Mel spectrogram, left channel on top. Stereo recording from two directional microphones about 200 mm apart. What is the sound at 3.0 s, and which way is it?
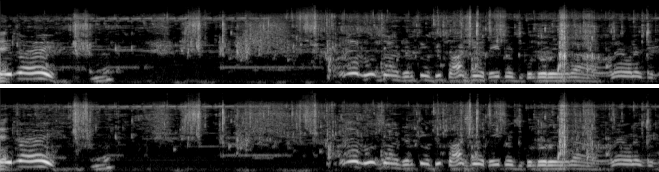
Splash, 60° right (ahead or behind).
